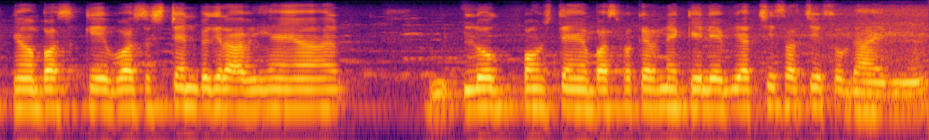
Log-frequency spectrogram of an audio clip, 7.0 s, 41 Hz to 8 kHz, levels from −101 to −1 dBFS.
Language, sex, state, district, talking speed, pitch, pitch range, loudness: Hindi, male, Bihar, Samastipur, 200 wpm, 140 Hz, 135-145 Hz, -16 LUFS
